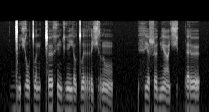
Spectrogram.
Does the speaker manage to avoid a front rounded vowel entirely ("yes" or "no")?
no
